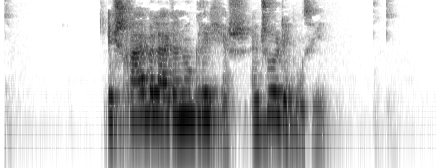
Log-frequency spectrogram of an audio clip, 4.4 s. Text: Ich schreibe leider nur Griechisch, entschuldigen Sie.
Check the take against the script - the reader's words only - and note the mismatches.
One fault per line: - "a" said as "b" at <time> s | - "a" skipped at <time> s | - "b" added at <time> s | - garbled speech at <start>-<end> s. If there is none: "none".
none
